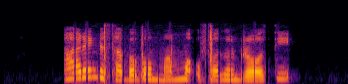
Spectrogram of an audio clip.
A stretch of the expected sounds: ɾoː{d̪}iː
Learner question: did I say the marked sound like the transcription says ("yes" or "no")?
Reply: no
